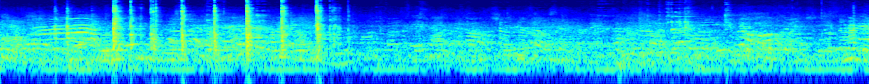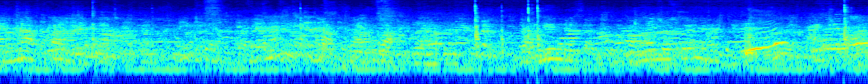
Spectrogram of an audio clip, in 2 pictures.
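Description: Murmur of many diners' voices in a restaurant. In the first three seconds there is a quick run of sharp clinks of cutlery on tableware.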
